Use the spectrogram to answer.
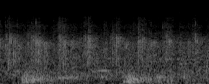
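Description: Crowd applause at a Holy Week procession as a religious brotherhood's image sets out. Many hands clap in a steady, dense clatter, with slight swells in loudness.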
